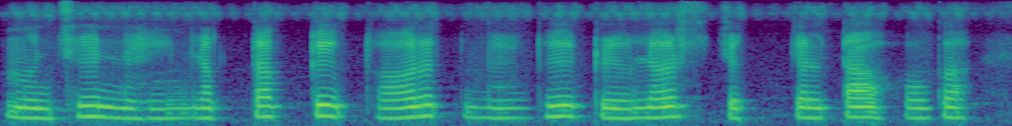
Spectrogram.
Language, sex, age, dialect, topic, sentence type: Hindi, female, 36-40, Awadhi Bundeli, banking, statement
